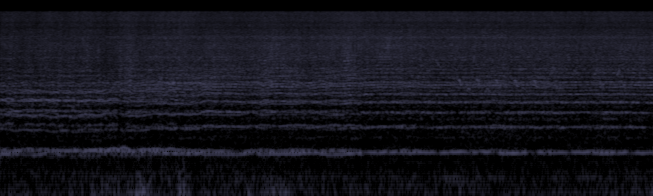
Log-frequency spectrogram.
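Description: Wind gusts and buffets outdoors.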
